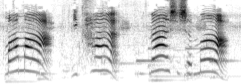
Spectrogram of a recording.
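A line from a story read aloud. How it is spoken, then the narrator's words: Sudden loud shout, young hippo. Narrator (Chinese): 小河马突然一指大河马的身后，大声地喊道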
